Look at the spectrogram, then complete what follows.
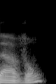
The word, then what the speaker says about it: avons: Et ici, le S, à la fin, on ne prononce jamais. De la même façon ici, le Z, on ne prononce jamais. Nous avons, vous avez.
